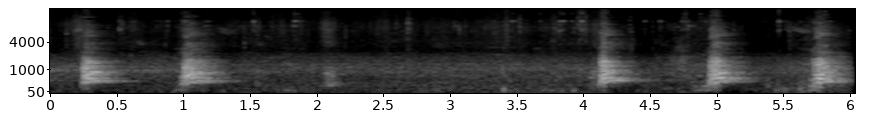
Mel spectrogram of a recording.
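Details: Bearded Collie puppies of the M litter at play on a roof terrace, giving five loud, bright yappy barks, two close together at the start, a soft one in the middle, then three more spaced under a second apart.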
